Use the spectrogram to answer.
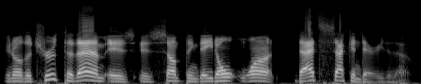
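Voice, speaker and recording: Blunt ranting man, slightly high voice. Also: animated, brisk, pushed and bright, smooth, no echo, studio quality. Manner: argumentative, blunt, profane, repeats himself. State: hoarse, losing his voice. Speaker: commentator. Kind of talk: ranting commentary on a debate.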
